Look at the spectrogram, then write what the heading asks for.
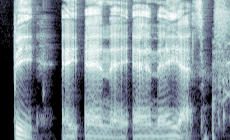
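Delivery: low, slow, quiet spelling, letter by letter. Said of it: "That's bananas".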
